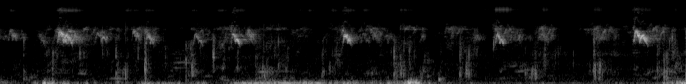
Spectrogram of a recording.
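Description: Small birds chirping, short high calls repeated every half second or so, over a low rumble that comes and goes.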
